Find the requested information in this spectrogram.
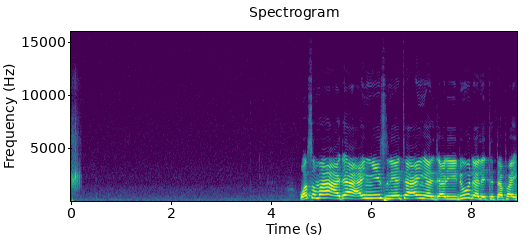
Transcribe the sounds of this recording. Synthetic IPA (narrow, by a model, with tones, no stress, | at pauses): wɐ˦su˦ma˦ʔa˨daː˦ʔa˦ɲji˦su˨neː˦ta˦ʔa˦ɲjɐ˨rd͡ʒɐ˨ɾiː˦duː˦da˨lɪ˨tːɪ˨tɐ˨ɸa˦˨j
